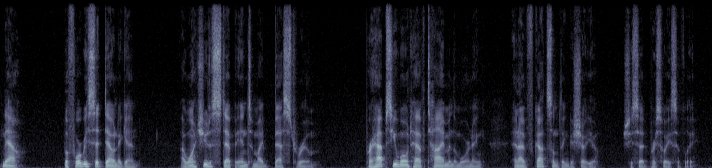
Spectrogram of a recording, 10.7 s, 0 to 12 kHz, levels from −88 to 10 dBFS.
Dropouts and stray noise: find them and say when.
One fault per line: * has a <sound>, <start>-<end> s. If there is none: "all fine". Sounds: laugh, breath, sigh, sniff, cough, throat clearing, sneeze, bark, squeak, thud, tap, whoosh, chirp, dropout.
all fine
